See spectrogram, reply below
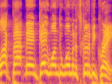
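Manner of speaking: high, in-your-face, hyped-up yelling. Retelling what DiDio kept saying about the comics: imitating DiDio yelling. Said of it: "DiDio yelling in my face".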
